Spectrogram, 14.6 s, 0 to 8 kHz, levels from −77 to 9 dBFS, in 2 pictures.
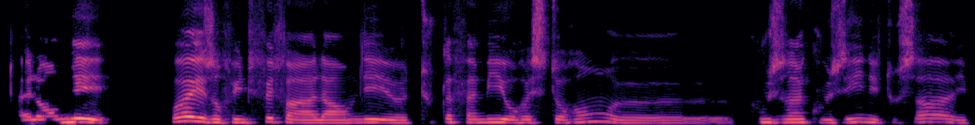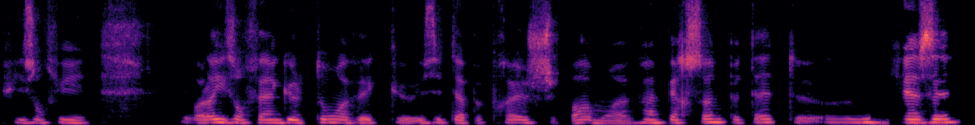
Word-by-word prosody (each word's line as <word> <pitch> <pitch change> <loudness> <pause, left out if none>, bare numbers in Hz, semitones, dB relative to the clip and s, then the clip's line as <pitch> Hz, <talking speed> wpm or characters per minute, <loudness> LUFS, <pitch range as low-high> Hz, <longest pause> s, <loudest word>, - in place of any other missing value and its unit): elle 180 - 0
a - - +3
emmené 205 -2 +8 0.5
ouais 275 +1 +8
ils 210 -4 +5
ont - - +1
fait 200 +2 -1
une 195 - -1
fê 230 +6 -1
enfin 195 -5 0
elle 175 - +1
a 175 0 +1
emmené, 190 +1 +3
heu, 170 -1 -2
toute - - -14
la 210 - +1
famille 205 0 +1
au 185 - +2
restaurant 195 +5 -2
heu 165 +5 -9 0.2
cousins, 200 -1 +1
cousines 200 +3 -4
et 195 - -2
tout 185 - -21
ça, 215 +2 -4
et 165 - -9
puis 180 - -16
ils 175 +1 -4
ont - - -8
fait 185 +2 -11
et 170 -1 -5 0.8
voilà 195 +1 -1
ils 200 -1 +1
ont - - -4
fait 180 +1 -7
un 180 0 -1
gueuleton 185 +2 -2
avec, 170 -1 -5
heu - - -9
ils 170 +2 -6
étaient 175 0 -7
à - - -4
peu 165 - -19
près 180 0 -8
je 175 - -3
sais 165 - -4
pas 180 +3 -6
moi 150 -3 -10
20 175 -1 -2
personnes 205 +4 +1
peut-être, 200 +2 -8
heu, 200 -3 -12
ou 200 - 0
une 190 -3 -4
quinzaine. 200 +2 +6
190 Hz, 225 wpm, -24 LUFS, 175-205 Hz, 0.8 s, emmené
